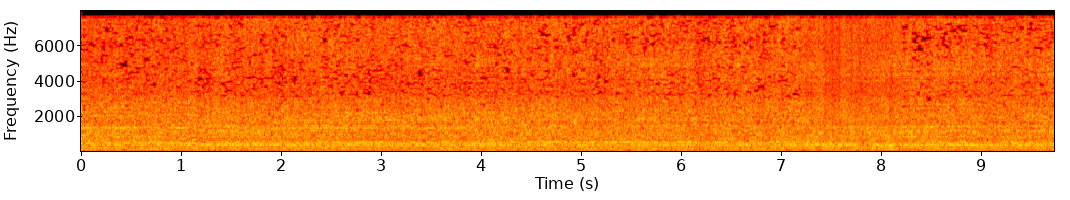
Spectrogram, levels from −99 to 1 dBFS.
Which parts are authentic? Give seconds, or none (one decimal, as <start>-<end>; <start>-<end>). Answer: 0.0-7.2; 8.2-9.7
